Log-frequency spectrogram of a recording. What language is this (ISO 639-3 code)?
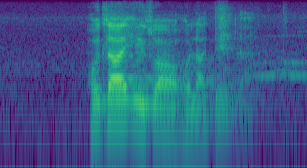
sot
